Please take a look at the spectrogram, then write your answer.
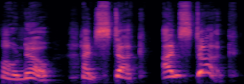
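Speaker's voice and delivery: rising to a high panicked wail; in fright. A narrator's reading. Trapped engine panics on the turntable, rising fright. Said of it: "said James in affright".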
